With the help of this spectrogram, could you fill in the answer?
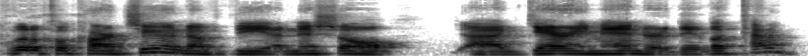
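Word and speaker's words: Gerry: of Massachusetts Eldridge Gary he pronounced his name Gary g r r y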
